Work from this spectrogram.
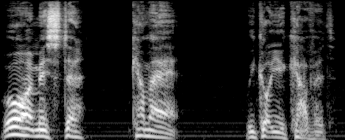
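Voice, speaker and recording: A man voicing the bossy, scornful eldest boy of a gang in a storybook, with rough colloquial speech and a sneering, snapping manner. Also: mid-range voice, lively intonation, a little slow, no room sound, pitched above the performer's own voice.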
